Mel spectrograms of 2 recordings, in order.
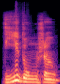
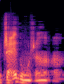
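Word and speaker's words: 翟东升: 个字儿呢就是念狄那位说那不是念翟吗？而且这个翟是另外一个这个读音，人家自己说我们家姓狄，那你就得念狄是狄东升，不是翟东升各位。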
